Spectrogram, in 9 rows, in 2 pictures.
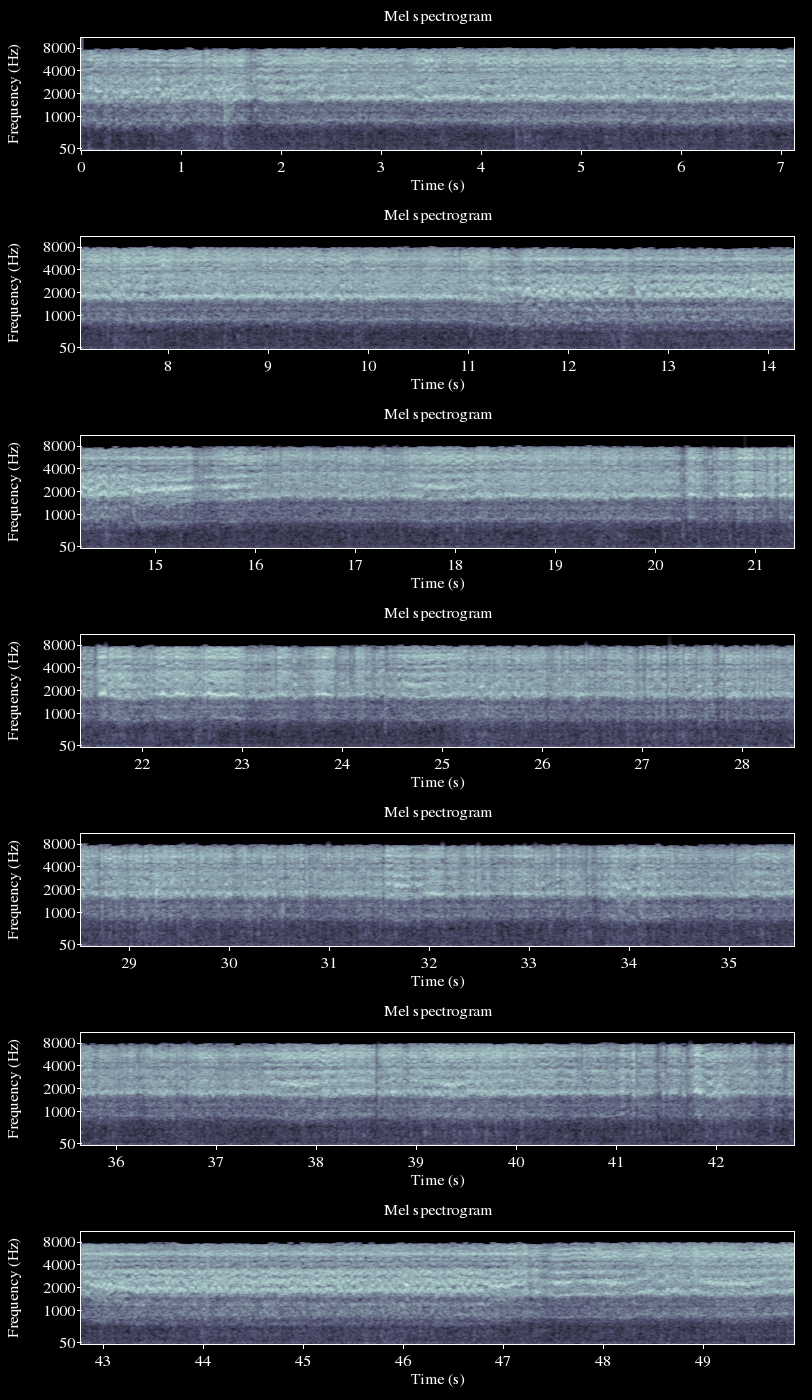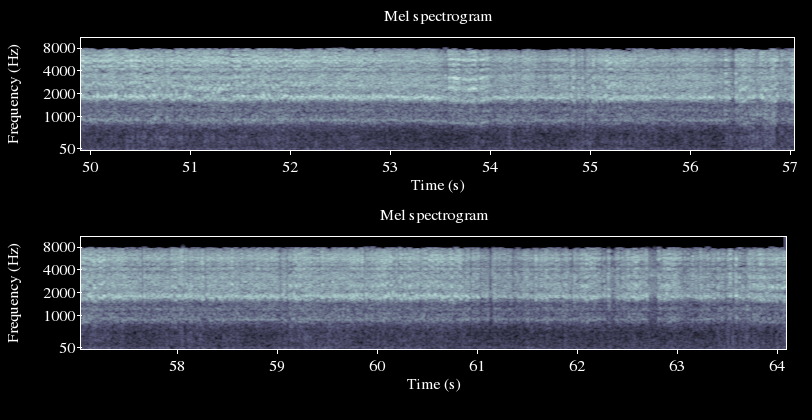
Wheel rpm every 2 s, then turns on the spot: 220, 230, 230, 230, 230, 220, 200, 200, 230, 230, 230, 230, 230, 230, 230, 230, 230, 230, 230, 230, 230, 220, 200, 210, 220, 230, 230, 230, 230, 230, 240, 230.
none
